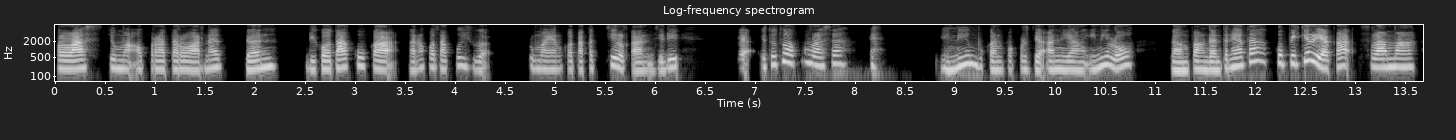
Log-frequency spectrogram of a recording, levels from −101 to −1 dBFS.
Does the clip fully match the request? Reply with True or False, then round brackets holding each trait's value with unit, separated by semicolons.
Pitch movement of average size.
True (4.1 semitones)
